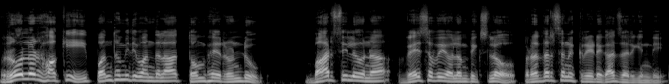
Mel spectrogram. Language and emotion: Telugu, neutral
